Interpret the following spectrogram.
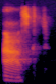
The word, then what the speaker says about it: asked: as kid my god i am going to to pay more attention to this pronunciation asked asked asked okay it's going to be like that i like it it's kind of a weird combination of sounds at the end of a word isn't it i think that's why nobody pronounces that extra that sound in there i'm pretty sure it's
